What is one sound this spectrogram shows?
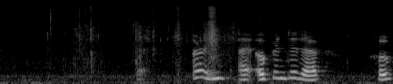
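Paper rustles in a woman's hands.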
